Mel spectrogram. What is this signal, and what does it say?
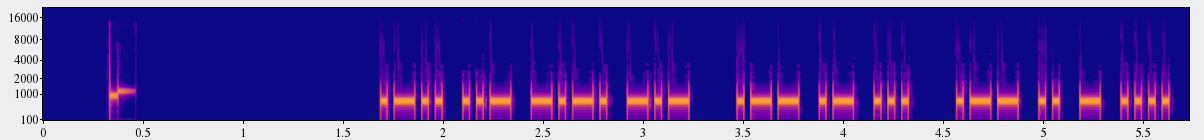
Morse code, heard as a keyed tone, about 34 wpm, 700 Hz. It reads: LUCK WAS WITH
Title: Sentences from Top 1500 Words 35wpm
